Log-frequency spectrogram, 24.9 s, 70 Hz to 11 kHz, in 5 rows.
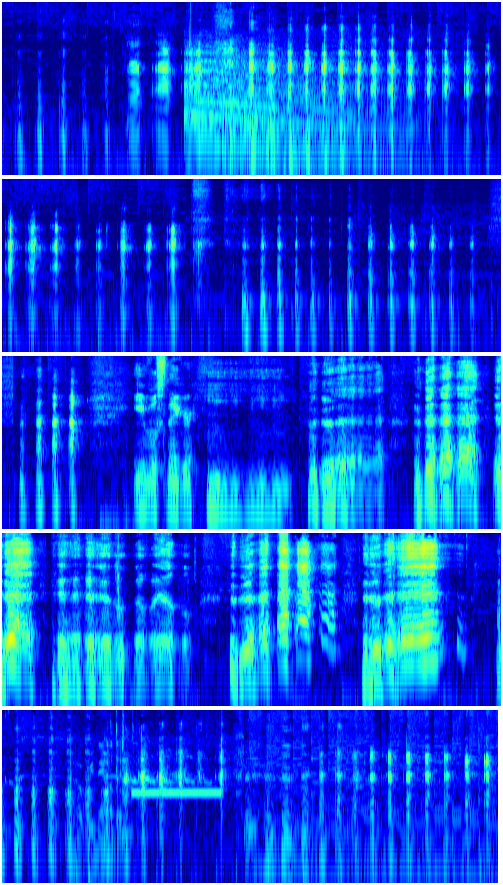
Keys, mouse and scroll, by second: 6.9-10.1 drag.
